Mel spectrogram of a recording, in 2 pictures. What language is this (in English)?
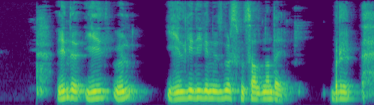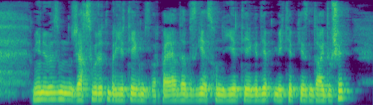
Kazakh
